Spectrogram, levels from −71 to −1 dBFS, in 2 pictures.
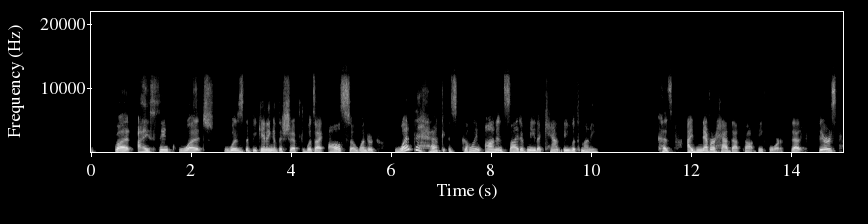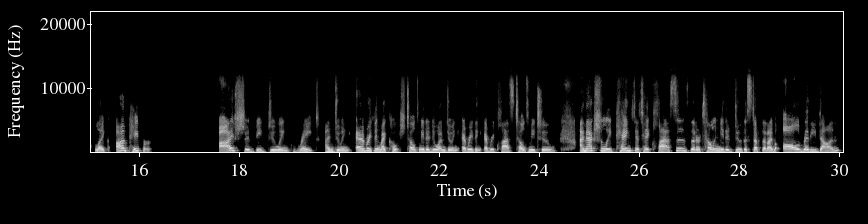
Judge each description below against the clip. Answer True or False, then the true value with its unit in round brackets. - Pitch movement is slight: False (4.5 semitones)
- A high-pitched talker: True (235 Hz)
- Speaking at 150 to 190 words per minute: True (160 wpm)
